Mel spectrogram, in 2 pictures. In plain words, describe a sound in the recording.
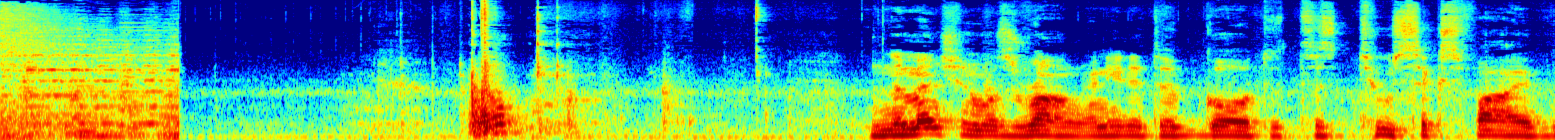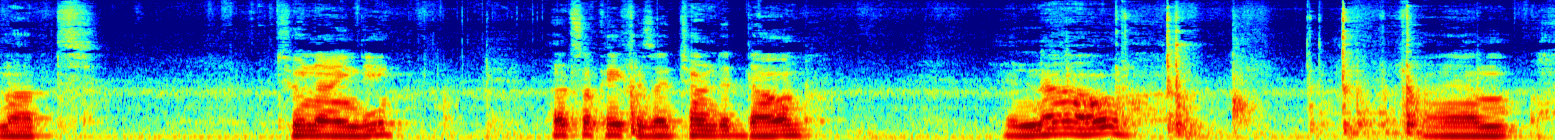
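A chuck key clinks against metal.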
